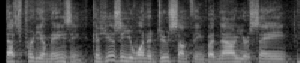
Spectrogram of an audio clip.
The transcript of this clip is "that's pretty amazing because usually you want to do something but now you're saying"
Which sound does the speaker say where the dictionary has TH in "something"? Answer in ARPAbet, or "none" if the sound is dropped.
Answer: TH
